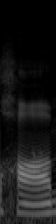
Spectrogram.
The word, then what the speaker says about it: Hom: on pronunciation from Paul Hom in the live chat, saying yes, it is pronounced Hom. It's the German pronunciation.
